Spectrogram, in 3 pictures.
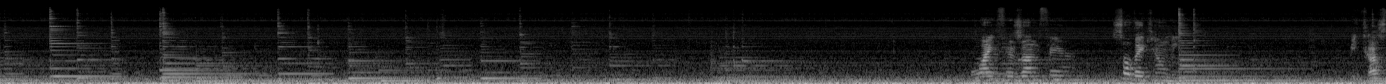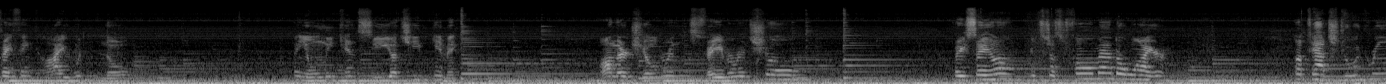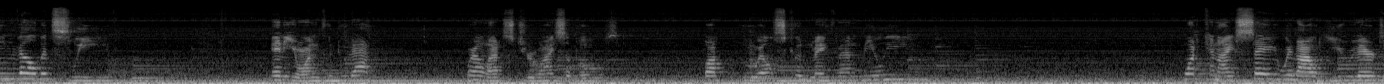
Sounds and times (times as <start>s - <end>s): Music: 0.0s - 38.4s, 39.6s - 41.5s.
